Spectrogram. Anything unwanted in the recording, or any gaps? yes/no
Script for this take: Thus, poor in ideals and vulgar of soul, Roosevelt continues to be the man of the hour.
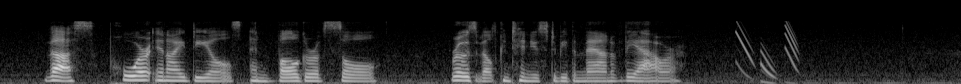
yes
